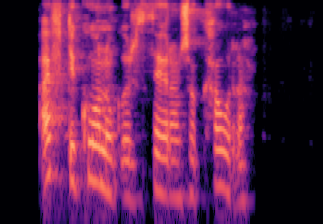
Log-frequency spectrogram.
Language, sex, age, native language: Icelandic, female, 30-39, Icelandic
